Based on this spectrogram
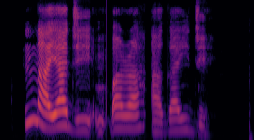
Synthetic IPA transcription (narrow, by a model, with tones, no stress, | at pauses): n̩˦na˨ja˦d͡ʒɪ˨ŋ͡m̩˨k͡pa˦ɾa˦a˨ɡa˦i˦d͡ʒe˨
